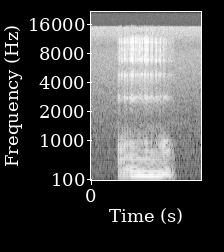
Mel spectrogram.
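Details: Dog snoring: a single rough, buzzing breath lasting about a second in a quiet room.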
